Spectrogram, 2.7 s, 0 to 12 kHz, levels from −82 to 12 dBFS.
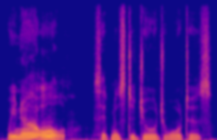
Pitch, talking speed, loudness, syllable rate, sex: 170 Hz, 155 wpm, -16 LUFS, 4.1 syllables/s, female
